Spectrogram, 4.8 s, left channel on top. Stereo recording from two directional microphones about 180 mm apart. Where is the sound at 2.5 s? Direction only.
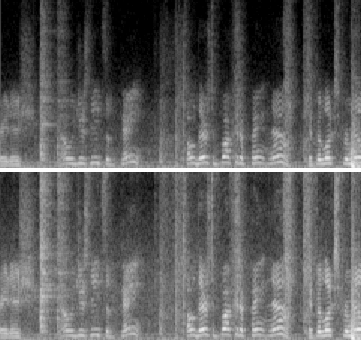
30° right (ahead or behind).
